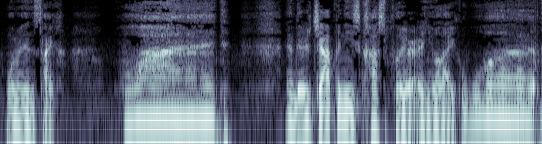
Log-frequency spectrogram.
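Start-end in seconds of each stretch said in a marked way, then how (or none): 1.2-2.3 high, startled what; mock surprise. Shocked by hot collector. 4.6-5.4 high, startled what; mock surprise. Shocked by hot collector.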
